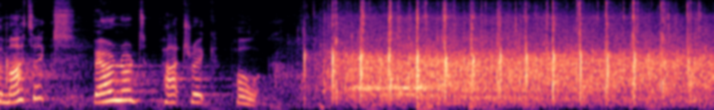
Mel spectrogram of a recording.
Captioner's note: audience applauding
